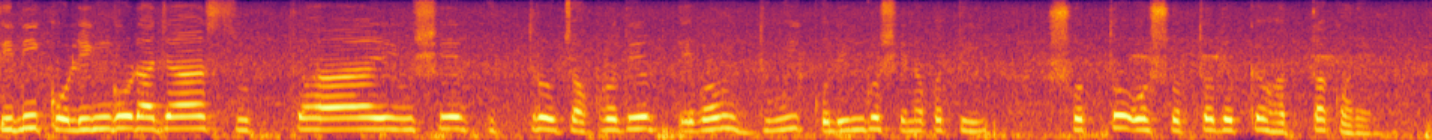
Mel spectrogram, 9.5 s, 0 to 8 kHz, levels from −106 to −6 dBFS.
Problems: none marked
